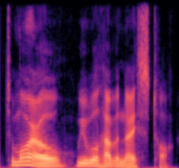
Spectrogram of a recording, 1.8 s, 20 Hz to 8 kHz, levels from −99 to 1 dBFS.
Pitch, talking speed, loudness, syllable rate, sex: 130 Hz, 265 wpm, -15 LUFS, 5.3 syllables/s, male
